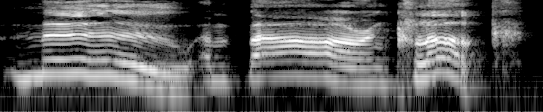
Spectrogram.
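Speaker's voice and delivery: high, loud, slow moo, baa and cluck; farmyard animal noises. Acted. The animals bouncing the farmer out of bed, high loud slow noises. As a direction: drag out each animal noise.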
